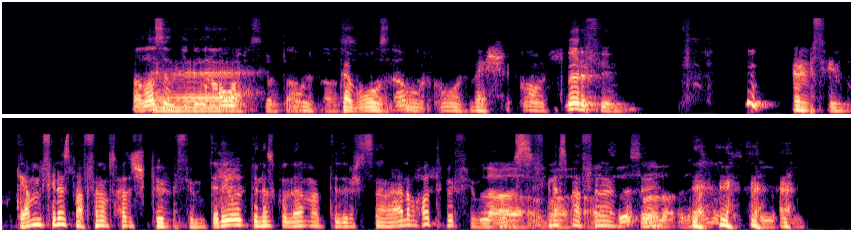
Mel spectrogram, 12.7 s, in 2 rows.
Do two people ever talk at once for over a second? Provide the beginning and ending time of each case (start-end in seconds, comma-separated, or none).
1.1-3.3, 9.9-11.4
